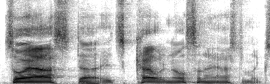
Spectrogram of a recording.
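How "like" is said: ordinary talk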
